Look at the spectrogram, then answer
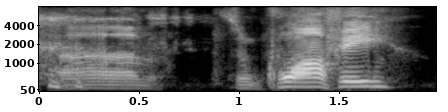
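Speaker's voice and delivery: very loud, put-on New York accent. After being told to work on an American accent, trying a fake New York accent. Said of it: "very good New York accent there".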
